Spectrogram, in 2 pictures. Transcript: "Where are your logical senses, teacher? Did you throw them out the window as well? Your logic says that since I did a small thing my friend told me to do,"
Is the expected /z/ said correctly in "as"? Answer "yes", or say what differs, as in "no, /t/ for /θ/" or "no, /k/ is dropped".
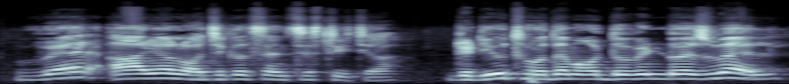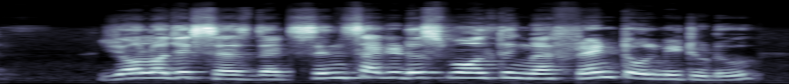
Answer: yes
